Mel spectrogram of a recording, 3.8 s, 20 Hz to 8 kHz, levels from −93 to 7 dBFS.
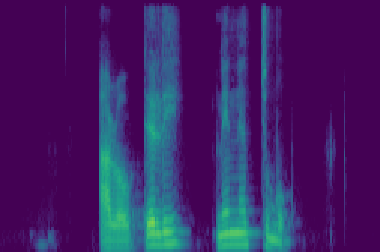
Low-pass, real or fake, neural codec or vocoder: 7.2 kHz; fake; codec, 16 kHz, 1 kbps, X-Codec, HuBERT features, trained on balanced general audio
